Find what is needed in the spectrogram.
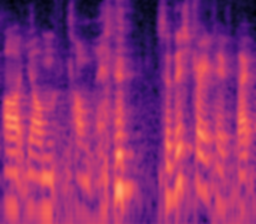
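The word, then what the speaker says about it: Artyom Topilin: Starks and artyon Tomlin I have to always take a second to pronounce that name but it's art Yom Tomlin so this trade paper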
